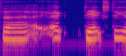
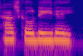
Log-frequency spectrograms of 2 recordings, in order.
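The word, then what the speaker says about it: High School DxD: It's not DXD, apparently, it's High School DD. You know, In the UK, I think it's referred to as DXD. Yeah, but apparently not supposed to pronounce the X in between the D's.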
